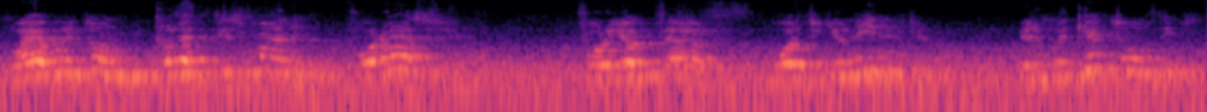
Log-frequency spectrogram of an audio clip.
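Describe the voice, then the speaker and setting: A middle-aged man from Greece, speaking at a moderate pace, gives a passionate, preachy public comment in broken English at a county meeting, captured in a muffled recording. The large meeting hall makes him sound far off and echoey, with a low rumble.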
